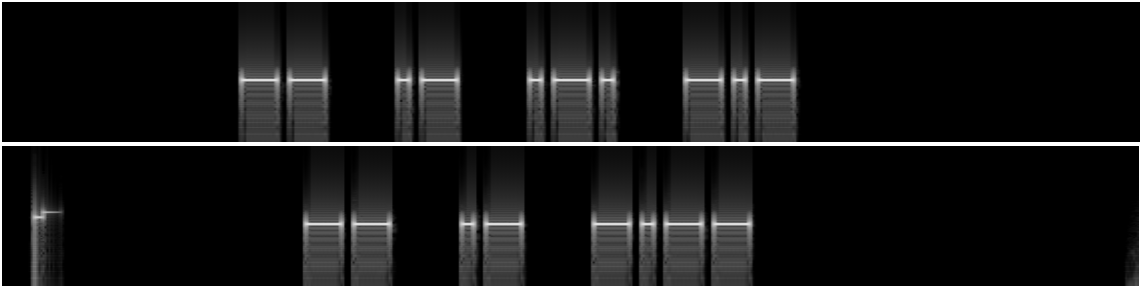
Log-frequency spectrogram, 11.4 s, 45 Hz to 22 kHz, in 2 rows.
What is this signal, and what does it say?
Morse code, heard as a keyed tone, about 20 wpm, spaced as for 15 wpm, 700 Hz. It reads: MARK MAY
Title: 2x Character Spacing - Top 300 Words - 20wpm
